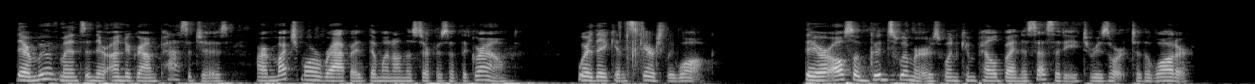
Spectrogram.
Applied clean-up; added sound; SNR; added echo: neural mask model DeepFilterNet 3.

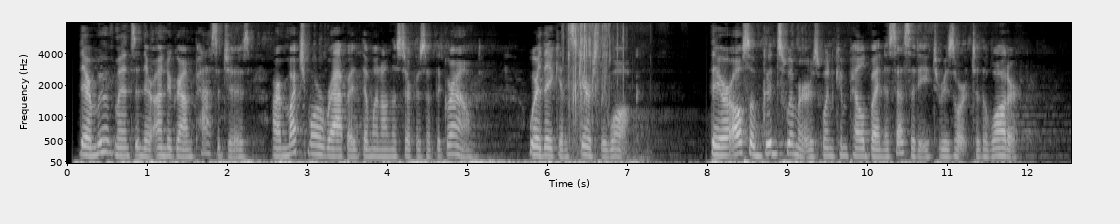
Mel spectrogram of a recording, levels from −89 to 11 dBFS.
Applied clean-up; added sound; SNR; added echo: none; Crushing; 8 dB; reverberation time 1.2 s.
